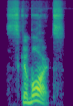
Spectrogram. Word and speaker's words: Scamorza: to try pizza with scamosa. Excuse me. Doggone these hiccups. Okay, let's see. You got to try pizza with scamosa. Half scamosa, half mozzarella. Ask for it. Scamorts is how you pronounce it.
